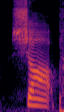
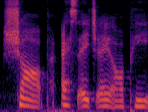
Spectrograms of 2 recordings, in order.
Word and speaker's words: Sharpe: Sharp, SHARPE. Sharp. Sharp. Okay. Sharp. All right. With Around your- here, we pronounce our with your R's.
